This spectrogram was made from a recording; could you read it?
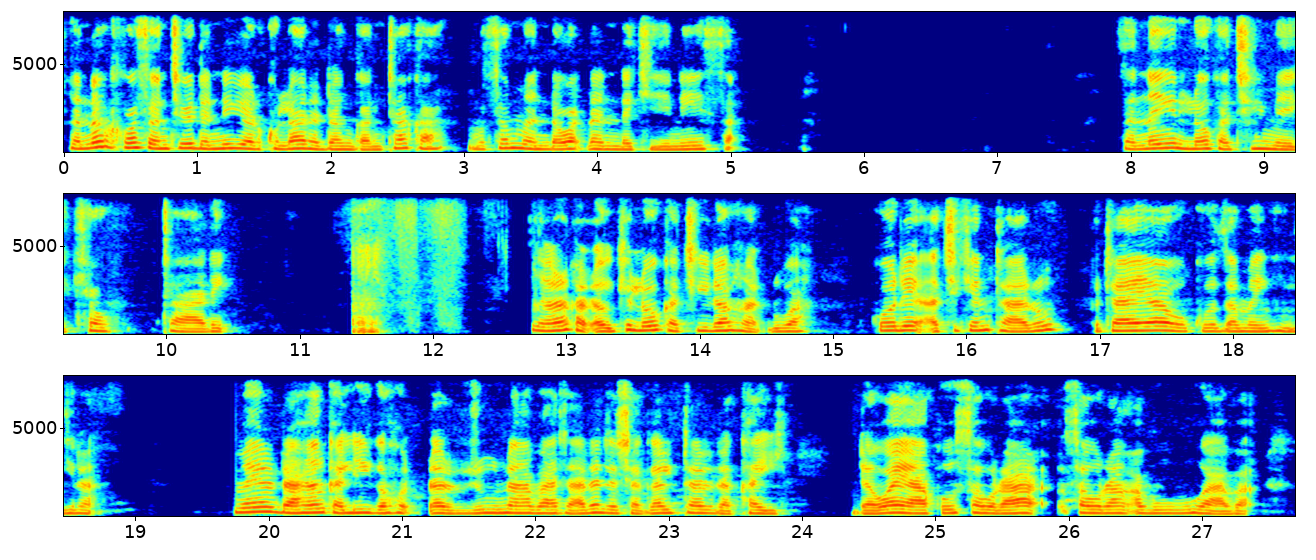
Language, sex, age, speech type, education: Hausa, female, 46-60, spontaneous, tertiary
